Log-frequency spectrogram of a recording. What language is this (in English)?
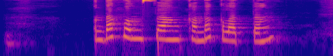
Uyghur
